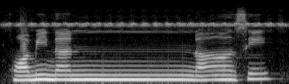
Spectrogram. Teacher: نون کے اوپر تشدید ہونے کی وجہ سے نون مشدد ہوا، اور نون مشدد پر ہمیشہ ایک الف کے برابر رک کر غنہ کیا جاتا ہے۔ ایک الفی مقدار یعنی ایک مٹھی کو کھولنے یا بند کرنے میں جتنا ٹائم لگتا ہے، اور یہ غننے کی آواز ناک سے آتی ہے۔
